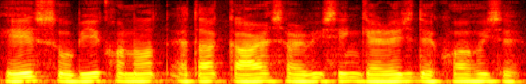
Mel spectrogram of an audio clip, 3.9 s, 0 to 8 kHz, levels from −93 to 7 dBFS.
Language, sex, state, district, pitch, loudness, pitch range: Assamese, male, Assam, Kamrup Metropolitan, 120 Hz, -15 LUFS, 120-130 Hz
